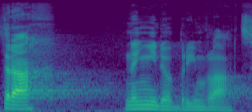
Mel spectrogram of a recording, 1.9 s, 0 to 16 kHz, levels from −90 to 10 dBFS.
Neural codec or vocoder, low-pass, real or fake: none; 14.4 kHz; real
